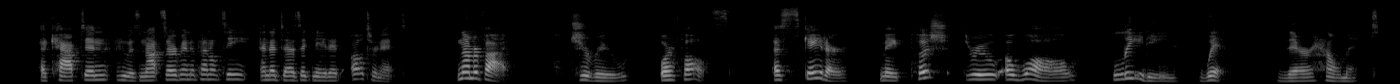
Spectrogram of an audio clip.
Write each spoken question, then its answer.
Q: A skater may push through a wall leading with their helmet.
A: This is false.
